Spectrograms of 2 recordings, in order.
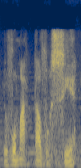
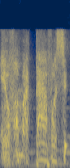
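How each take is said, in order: First: It is said in a natural, sincere voice. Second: It is said in an exaggerated put-on voice.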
